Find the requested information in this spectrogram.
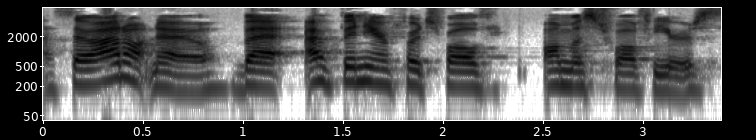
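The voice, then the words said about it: German accent blended with Southern American. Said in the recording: “I can't quite picture if it's going to be Carolina accent or the German accent ... it's been blending together. A lot of people actually say it sounds like I'm from Louisiana, especially when I throw the y'all in”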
